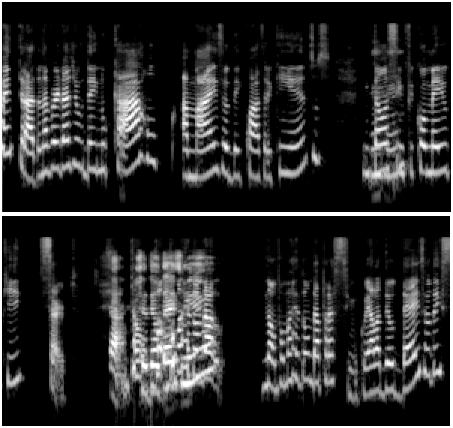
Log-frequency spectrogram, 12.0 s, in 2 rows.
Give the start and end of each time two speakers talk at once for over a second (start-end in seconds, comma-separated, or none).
7.6-8.8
